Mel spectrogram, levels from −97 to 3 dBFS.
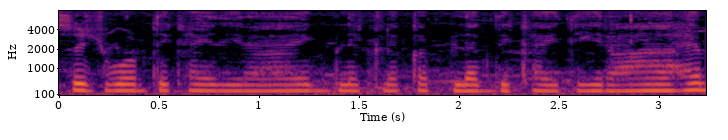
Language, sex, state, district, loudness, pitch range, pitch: Hindi, female, Bihar, Vaishali, -39 LUFS, 210-220 Hz, 215 Hz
